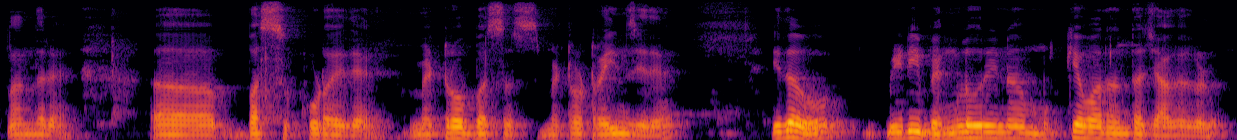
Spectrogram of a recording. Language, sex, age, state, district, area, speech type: Kannada, male, 30-45, Karnataka, Bangalore Urban, urban, spontaneous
